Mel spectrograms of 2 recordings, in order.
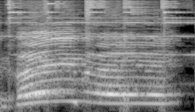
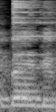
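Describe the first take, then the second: First: Put-on big, high, loud shout of baby; Steve's hype voice. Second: Said in the usual way. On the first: Imitating Steve's voice, hyping up a viewer. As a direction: belt it out like a hype man. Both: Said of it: "you gotta know Steve in that voice".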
